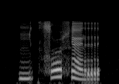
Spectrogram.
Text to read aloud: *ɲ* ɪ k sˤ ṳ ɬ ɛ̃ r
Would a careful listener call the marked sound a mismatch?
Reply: no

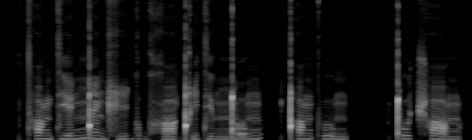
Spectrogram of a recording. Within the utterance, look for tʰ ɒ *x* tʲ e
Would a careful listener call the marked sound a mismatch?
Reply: yes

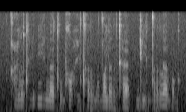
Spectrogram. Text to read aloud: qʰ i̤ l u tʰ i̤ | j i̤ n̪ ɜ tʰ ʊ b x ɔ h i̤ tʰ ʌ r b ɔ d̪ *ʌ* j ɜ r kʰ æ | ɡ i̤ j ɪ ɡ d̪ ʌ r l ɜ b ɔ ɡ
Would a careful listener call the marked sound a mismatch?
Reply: yes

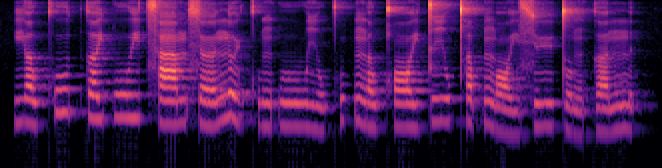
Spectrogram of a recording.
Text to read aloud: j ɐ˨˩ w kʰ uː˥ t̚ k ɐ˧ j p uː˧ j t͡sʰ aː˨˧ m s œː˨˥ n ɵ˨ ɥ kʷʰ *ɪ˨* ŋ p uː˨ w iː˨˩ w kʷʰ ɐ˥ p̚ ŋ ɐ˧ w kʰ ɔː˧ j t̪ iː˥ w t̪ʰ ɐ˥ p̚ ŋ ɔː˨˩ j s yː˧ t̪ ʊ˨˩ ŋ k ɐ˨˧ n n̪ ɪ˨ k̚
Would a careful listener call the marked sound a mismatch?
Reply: no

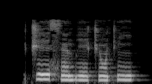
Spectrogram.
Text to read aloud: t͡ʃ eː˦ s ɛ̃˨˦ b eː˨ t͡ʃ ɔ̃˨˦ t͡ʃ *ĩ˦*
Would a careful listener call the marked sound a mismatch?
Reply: yes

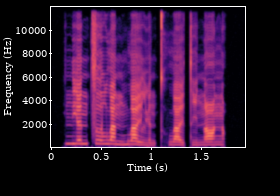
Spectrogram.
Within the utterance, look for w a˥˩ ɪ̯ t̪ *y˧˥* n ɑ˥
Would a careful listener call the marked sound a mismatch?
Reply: yes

